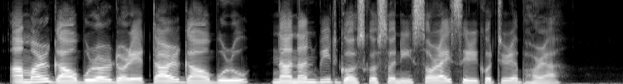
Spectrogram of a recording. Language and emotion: Assamese, neutral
